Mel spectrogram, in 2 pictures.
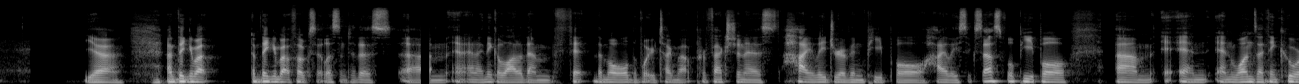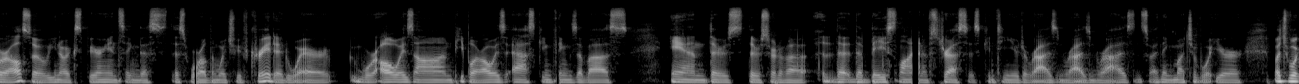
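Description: Speech with corrupt frames muted at 4.21–4.32, 8.92–8.98, 14.93–14.97, 18.56–18.60 and 22.11–22.19 s: the decoder rejected damaged frames, leaving abrupt silent gaps of 36 to 113 ms with timing intact. At 13.10 s a corrupt frame was decoded anyway, producing a brief artefact of misplaced energy at about −25 dBFS. From 20.97 to 21.83 s there is a train of clicks, about five evenly spaced pulses at 4.7 per second sitting slightly above the speech level, likely from electrical interference or a faulty connection.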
